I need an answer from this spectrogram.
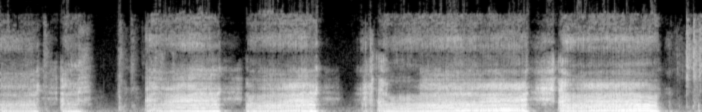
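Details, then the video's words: Ill-tempered Maltese dog growling repeatedly, a series of long, low, grumbling growls of one to two seconds each, some rising into a whinier edge, with short pauses between bursts. "말티즈 승질 제대로 보여줌"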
